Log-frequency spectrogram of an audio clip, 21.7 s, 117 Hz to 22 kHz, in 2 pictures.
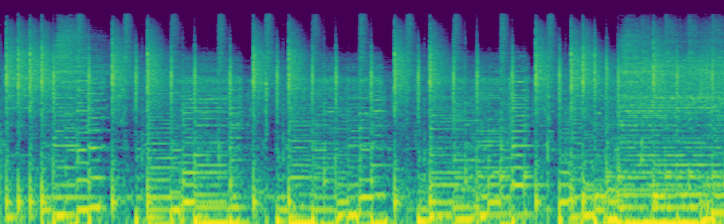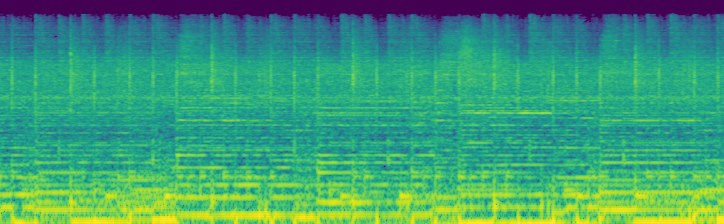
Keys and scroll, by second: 11.9 Delete, 15.3 ctrl+=, 18.1 Delete, 18.7 ctrl+z, 21.1 Delete.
